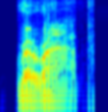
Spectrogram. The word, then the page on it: rewrap: British English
